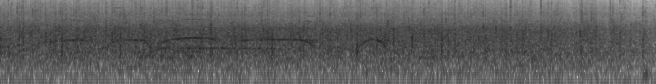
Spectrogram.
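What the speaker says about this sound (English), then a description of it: "Big round of applause." Sustained applause from a large crowd, steady and loud throughout, with a few faint tones in the background.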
